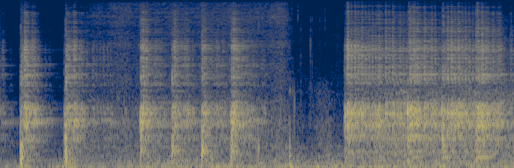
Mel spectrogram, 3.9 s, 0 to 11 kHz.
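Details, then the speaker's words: FD Freedare Saiga 48 V e-bike, heard while riding: the rear fender sits almost touching the frame, so loose, hollow clunks come in uneven bursts as it rattles and vibrates against the frame. "this rear fender is really close it's pretty much touching the frame here so when you're riding you can hear some rattling sounds or like vibrating of the fender"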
